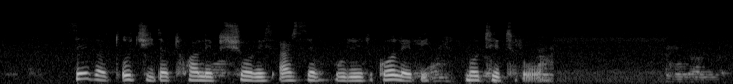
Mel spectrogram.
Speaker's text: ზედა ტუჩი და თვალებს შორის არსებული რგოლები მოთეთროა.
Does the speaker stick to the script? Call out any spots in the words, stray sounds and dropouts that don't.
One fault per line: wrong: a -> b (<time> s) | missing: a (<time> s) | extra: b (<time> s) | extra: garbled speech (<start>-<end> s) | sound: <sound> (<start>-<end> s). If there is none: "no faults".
no faults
